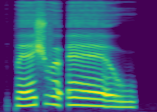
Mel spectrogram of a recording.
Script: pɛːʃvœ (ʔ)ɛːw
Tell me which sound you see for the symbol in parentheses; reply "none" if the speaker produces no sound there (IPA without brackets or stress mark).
ʔ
